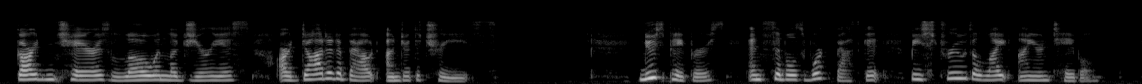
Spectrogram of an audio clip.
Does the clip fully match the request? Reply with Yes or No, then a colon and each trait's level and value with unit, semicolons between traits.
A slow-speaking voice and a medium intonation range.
Yes: slow, 110 wpm; average, 3.3 semitones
